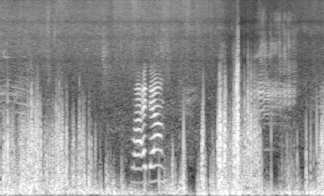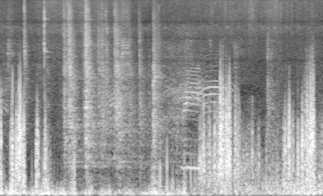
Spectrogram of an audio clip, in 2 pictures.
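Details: Sheep being sorted by the sheepdog Bart, which is backing them: one quavering, wavering bleat stands out early on, and a shorter bleat comes near the end, over trampling hooves, rustling, wind and a human voice.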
